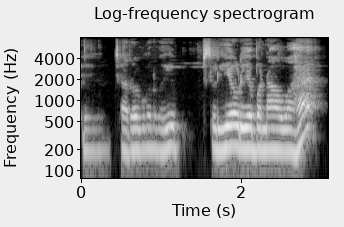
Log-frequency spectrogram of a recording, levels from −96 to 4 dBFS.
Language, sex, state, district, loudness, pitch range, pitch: Hindi, female, Bihar, Bhagalpur, -13 LUFS, 195-205 Hz, 200 Hz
